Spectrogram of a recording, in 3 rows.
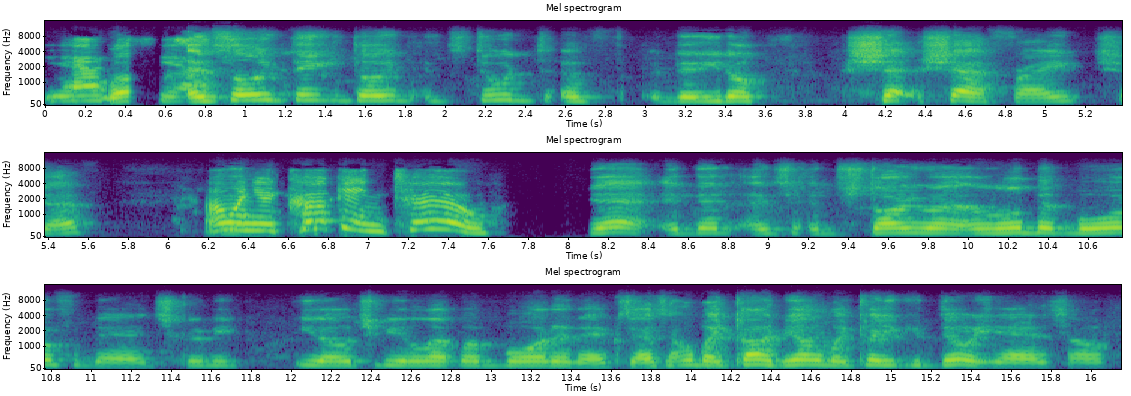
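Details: Aphasia in a male stroke survivor about 15 years after his stroke, with ongoing communication difficulty and inability to write.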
